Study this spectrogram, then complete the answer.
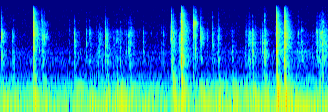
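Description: Computer keyboard typing, a light steady patter of clicks with three sharper strokes that stand out, close by with no voices.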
